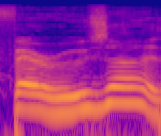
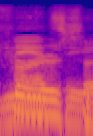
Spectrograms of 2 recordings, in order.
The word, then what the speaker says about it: Fairuza: Is it Feruza? Is that how you say her name? – Her real name? – F-A-I-R-U-Z-A. Nancy Downs was her name in the movie. – Feruza, Nancy.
